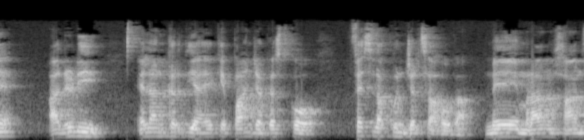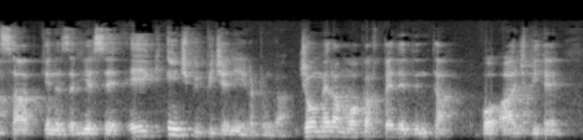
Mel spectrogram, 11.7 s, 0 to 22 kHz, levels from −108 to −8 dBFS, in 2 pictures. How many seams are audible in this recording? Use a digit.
2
